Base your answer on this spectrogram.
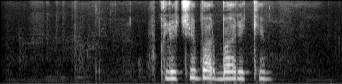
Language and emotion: Russian, neutral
